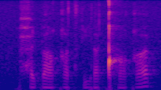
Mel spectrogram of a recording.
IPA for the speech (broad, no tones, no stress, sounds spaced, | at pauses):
ħ i p a q ʌ t͡sʼ i ɾ a ǃʰ ɔ q ʌ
